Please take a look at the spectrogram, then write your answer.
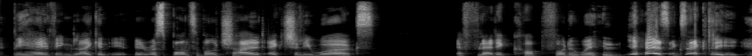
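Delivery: high, loud delighted laughing; gleeful. Real, not acted. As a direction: celebrate giddily.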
